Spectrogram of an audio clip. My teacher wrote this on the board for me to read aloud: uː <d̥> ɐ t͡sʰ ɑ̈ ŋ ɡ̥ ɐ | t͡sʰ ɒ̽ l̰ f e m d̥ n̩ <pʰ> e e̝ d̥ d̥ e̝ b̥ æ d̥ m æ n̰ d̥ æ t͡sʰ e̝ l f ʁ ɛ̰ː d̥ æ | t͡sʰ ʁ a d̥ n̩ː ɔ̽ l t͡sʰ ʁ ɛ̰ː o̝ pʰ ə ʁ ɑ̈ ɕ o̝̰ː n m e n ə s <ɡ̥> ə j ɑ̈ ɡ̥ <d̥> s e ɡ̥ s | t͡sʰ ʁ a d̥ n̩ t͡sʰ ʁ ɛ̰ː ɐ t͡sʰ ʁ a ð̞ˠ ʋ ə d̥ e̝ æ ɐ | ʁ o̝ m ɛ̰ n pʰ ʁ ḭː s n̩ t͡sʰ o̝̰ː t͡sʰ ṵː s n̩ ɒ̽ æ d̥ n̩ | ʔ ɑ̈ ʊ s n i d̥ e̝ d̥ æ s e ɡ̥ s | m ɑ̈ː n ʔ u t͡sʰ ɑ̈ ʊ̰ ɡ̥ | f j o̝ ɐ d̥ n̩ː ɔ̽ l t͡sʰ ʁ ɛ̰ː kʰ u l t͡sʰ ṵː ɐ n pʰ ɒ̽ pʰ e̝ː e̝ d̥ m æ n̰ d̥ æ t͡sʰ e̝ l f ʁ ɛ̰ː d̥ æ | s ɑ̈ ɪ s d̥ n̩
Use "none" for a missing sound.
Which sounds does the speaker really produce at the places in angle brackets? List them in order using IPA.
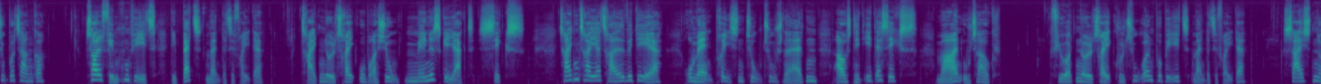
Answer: b̥, pʰ, ɡ̥, d̥

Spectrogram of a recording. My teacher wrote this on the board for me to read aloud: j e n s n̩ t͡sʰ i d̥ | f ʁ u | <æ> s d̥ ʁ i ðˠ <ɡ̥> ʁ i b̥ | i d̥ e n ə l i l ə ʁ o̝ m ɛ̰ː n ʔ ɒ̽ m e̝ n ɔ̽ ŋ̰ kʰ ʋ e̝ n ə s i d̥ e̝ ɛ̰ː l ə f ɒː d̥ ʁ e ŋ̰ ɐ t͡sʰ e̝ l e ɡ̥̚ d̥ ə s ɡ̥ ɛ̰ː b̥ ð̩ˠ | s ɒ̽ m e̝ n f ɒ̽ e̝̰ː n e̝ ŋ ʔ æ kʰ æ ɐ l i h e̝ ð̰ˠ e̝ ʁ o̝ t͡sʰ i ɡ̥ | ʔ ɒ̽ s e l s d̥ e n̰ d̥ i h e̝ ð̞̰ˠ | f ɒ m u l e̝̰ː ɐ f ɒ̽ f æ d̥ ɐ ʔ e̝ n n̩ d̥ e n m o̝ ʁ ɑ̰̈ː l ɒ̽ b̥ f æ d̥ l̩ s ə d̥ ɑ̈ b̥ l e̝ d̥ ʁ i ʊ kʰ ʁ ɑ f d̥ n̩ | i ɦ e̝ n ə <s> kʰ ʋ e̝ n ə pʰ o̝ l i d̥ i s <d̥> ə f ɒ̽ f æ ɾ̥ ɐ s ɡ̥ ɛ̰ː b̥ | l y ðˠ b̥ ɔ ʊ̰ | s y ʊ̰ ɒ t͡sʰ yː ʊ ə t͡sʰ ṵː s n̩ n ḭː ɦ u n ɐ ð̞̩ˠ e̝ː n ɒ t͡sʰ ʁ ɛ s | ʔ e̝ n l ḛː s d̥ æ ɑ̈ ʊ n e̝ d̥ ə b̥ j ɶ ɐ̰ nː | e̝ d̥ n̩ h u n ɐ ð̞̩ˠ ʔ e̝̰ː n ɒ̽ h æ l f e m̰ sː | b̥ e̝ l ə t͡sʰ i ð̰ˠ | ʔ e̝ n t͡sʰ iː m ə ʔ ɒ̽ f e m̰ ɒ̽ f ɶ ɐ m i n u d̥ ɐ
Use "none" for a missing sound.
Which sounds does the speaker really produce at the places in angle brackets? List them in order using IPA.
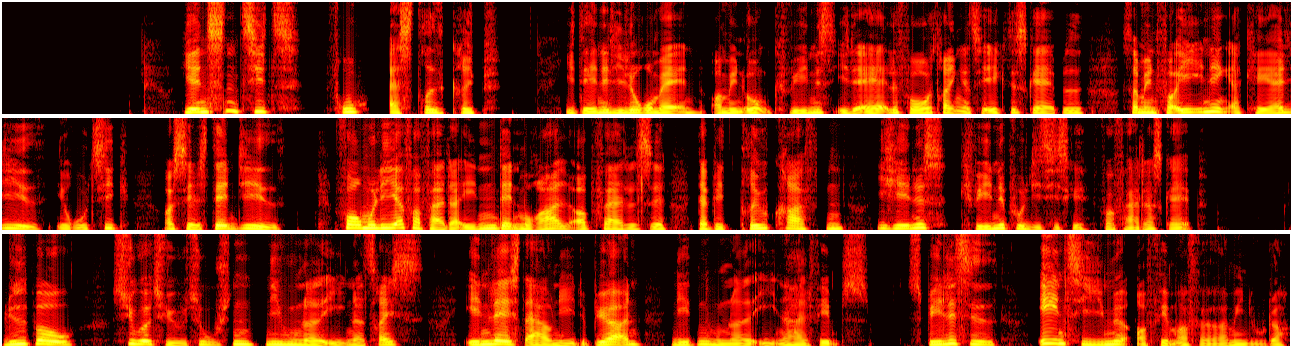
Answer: æ, ɡ̥, s, ɡ̥

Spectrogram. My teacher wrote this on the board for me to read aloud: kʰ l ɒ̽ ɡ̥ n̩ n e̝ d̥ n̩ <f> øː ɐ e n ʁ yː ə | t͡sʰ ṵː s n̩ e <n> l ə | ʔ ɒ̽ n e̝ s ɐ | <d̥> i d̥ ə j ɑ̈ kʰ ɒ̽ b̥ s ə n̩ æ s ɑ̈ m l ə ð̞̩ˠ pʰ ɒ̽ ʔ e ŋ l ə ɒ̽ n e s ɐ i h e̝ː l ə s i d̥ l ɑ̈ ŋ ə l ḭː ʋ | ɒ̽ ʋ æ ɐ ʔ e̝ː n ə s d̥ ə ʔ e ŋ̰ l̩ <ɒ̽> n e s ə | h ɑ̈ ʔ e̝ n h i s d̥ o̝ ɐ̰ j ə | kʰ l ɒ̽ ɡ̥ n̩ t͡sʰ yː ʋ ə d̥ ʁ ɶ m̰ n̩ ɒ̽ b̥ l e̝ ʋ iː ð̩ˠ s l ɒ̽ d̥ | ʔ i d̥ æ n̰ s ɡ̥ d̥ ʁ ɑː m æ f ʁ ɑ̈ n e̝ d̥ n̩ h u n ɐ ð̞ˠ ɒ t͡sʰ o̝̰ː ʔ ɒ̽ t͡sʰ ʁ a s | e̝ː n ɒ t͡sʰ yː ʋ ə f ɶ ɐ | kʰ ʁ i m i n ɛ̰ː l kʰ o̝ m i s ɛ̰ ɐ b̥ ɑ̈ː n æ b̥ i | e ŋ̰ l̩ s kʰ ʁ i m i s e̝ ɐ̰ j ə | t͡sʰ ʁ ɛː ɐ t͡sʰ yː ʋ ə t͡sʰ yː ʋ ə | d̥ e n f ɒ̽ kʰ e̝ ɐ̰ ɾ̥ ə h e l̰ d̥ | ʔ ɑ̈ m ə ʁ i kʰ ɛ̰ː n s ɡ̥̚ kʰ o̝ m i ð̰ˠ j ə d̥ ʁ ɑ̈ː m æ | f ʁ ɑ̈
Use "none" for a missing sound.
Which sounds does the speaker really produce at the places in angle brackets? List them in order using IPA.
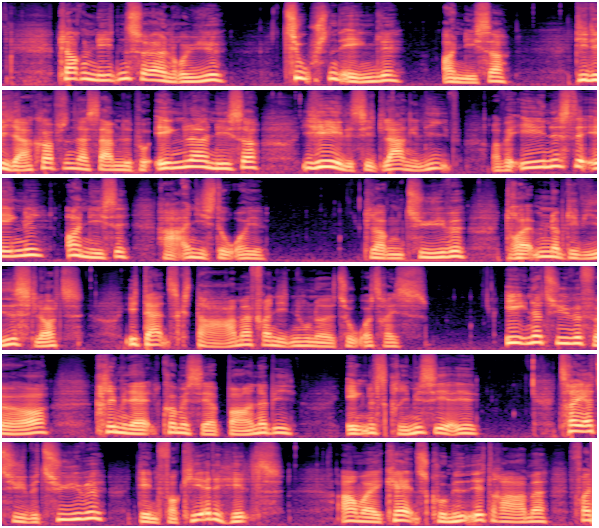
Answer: s, ŋ, d̥, ɒ̽

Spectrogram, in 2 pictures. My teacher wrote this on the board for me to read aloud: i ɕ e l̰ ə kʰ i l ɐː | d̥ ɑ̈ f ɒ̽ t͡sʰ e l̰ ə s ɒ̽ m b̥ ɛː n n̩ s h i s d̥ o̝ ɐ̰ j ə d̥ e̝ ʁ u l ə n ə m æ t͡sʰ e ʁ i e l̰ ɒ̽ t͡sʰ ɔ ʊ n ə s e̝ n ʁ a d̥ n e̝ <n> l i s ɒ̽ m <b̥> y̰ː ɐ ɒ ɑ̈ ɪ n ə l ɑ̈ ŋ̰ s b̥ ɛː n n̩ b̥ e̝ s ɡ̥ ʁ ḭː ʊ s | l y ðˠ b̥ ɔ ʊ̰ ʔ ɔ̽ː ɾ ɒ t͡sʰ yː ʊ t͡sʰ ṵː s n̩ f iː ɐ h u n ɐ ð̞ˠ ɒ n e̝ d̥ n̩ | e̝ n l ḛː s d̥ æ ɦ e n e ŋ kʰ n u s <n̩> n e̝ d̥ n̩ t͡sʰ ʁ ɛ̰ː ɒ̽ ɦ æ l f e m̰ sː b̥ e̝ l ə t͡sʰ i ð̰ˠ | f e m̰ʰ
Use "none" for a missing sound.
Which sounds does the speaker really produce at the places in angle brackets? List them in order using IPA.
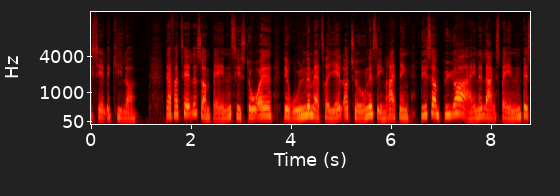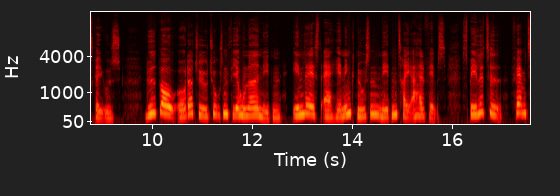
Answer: ŋ, b̥, n̩

